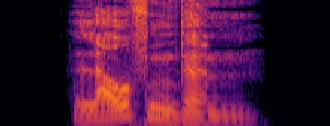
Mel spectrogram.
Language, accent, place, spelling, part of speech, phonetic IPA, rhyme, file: German, Germany, Berlin, laufendem, adjective, [ˈlaʊ̯fn̩dəm], -aʊ̯fn̩dəm, De-laufendem.ogg
- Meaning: strong dative masculine/neuter singular of laufend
